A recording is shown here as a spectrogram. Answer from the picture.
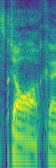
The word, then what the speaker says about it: Dach: Dach trade done. – Is it Dach or Doc? – It's Doc. I just mispronounced it right there. Kirby Doc.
